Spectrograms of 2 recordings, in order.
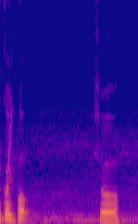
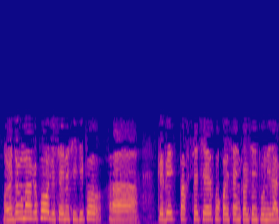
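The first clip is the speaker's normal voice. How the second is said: raised, brisk on-air call; radio operator voice; 3 semitones higher than usual. Acted. Calling on ham radio.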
